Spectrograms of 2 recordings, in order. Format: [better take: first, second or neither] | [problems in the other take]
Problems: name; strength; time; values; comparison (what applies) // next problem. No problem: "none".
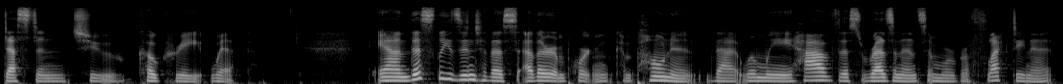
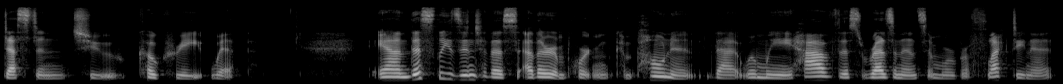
first | thin; very; fading below 350 Hz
